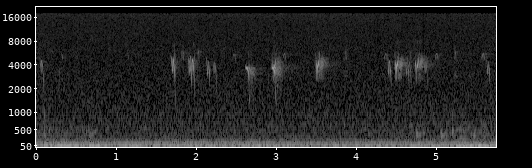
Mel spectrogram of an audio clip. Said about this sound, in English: both birds calling there.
